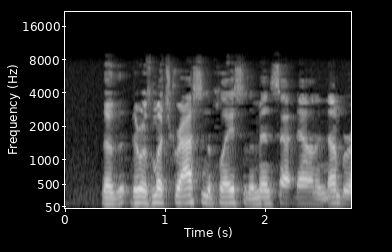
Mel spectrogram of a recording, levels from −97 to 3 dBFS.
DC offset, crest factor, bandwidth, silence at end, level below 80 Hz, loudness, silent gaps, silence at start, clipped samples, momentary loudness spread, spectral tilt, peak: under 0.1%; 20 dB; 8.4 kHz; 0 s; -70 dBFS; -22 LUFS; none; 0.35 s; under 0.1%; 5 LU; -4.5 dB/octave; -2 dBFS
